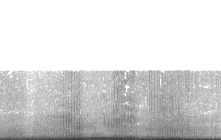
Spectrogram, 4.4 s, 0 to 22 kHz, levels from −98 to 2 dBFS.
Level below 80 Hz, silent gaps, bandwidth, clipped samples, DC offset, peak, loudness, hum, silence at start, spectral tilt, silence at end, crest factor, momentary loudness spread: -34 dBFS; none; 11.5 kHz; under 0.1%; under 0.1%; -10 dBFS; -26 LUFS; none; 0 s; -7.5 dB/octave; 0 s; 14 dB; 6 LU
